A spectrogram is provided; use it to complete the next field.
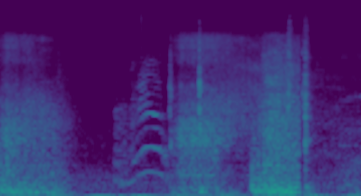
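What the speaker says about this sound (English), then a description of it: "Boo Kitty's telling me I need to go to bed" A pet cat meows once with a short, curved cry, faint and close under steady background game noise and occasional thuds.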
